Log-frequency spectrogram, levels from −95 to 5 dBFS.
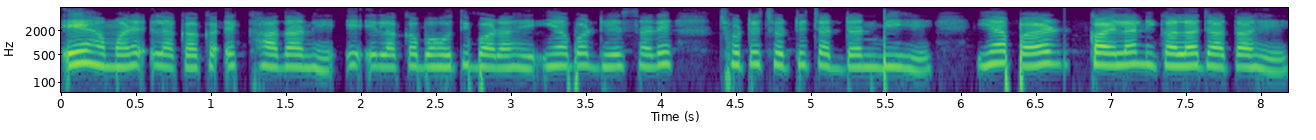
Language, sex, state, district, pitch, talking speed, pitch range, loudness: Hindi, female, Bihar, Sitamarhi, 260 Hz, 200 wpm, 245-275 Hz, -21 LUFS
